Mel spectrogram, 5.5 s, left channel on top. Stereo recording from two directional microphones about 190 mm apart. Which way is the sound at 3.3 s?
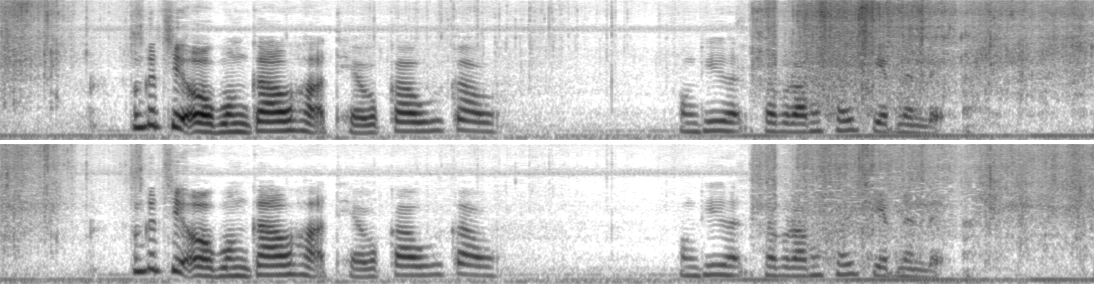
20° left (ahead or behind).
